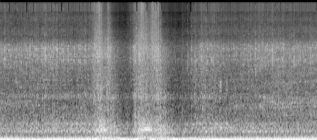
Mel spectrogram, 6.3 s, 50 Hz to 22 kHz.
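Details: 351 Cleveland V8 on a home-built run stand with open headers: barks through a couple of quick throttle blips then settles to a steady, even rumble; normal running.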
